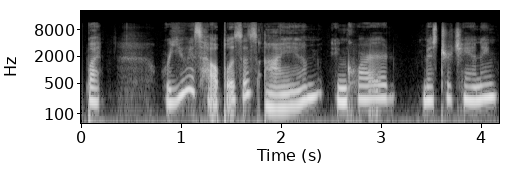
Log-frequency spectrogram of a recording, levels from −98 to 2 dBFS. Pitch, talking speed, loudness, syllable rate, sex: 215 Hz, 160 wpm, -21 LUFS, 5.3 syllables/s, female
